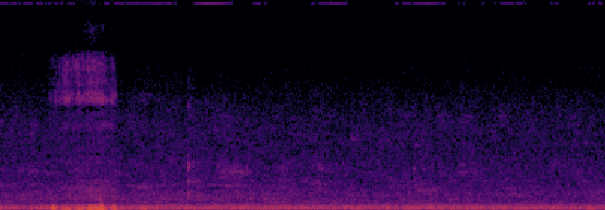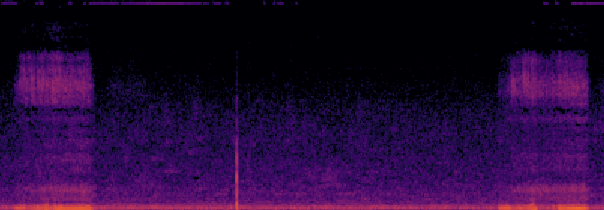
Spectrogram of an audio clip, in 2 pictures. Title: My weinie dog elvis snoring (:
